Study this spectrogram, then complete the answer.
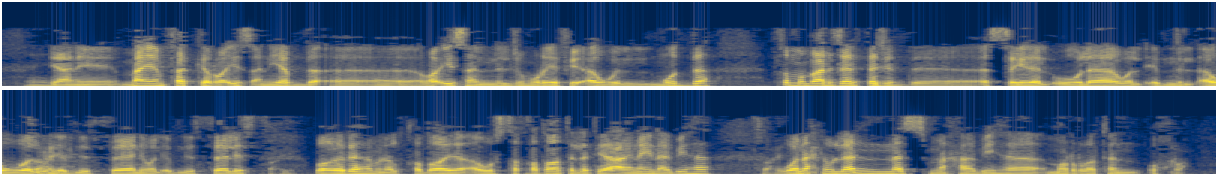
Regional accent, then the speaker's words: Egypt; عندنا في مصر

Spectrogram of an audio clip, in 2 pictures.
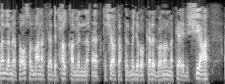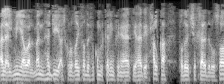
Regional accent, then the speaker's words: Egypt; عندنا في مصر

